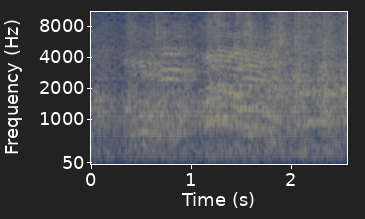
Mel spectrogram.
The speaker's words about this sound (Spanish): Es el autor de esa letra, viendo, bueno, pues que ha sido bien recibida con cariño y con el aplauso y con parte del público puesto en pie, ¿no?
